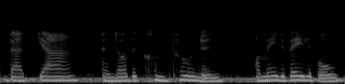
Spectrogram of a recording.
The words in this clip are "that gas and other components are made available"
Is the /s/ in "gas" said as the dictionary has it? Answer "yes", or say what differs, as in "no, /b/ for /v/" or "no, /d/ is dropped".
no, /s/ is dropped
